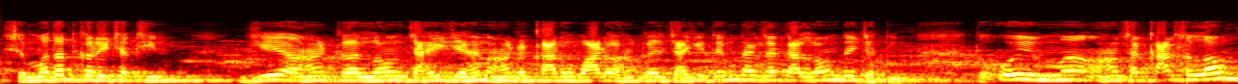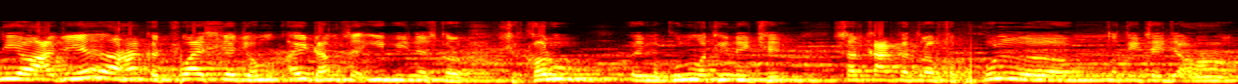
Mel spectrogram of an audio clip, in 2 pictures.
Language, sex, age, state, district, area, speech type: Maithili, male, 60+, Bihar, Darbhanga, rural, spontaneous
